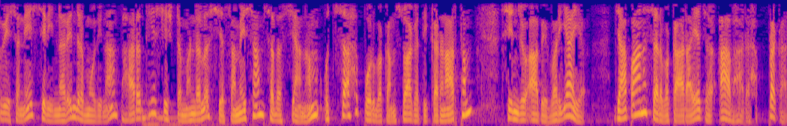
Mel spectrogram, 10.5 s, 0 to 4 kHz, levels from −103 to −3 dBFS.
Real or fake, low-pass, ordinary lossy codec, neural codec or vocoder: real; 3.6 kHz; none; none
